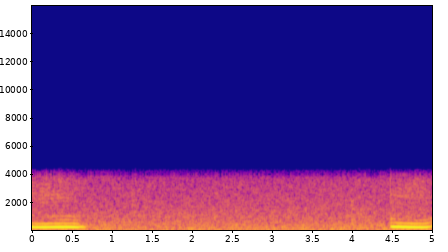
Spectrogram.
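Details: A cat sleeping soundly indoors snores. One low, tonal, slightly falling hum-like breath opens the clip, a long quiet pause follows, then a second matching snore comes near the end.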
